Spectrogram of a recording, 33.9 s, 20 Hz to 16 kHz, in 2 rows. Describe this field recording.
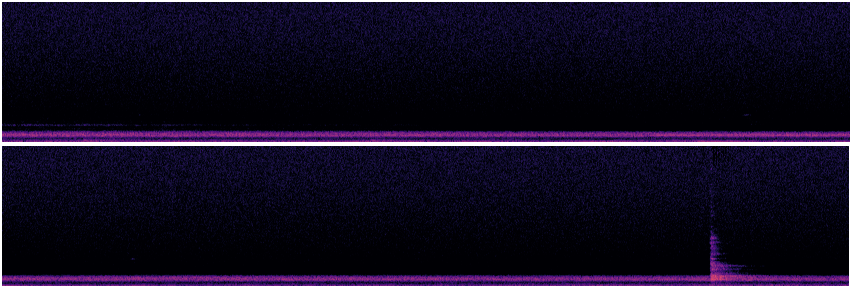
Recording from contact mics attached to the chain link fence on the bridge over Klondike Park Lake. The center of the bridge floats on the lake and its ends are suspended from the shore. The drone from the Labadie Energy Center power plant, 1.3 miles away from the park, is a constant presence. Sound of a plane starts at 1:20.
